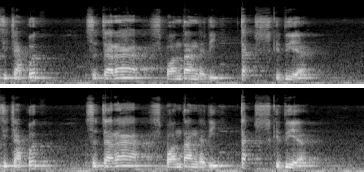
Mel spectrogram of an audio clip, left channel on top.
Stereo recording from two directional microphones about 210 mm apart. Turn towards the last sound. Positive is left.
turn(degrees=-15)  # may be behind; listen again after turning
